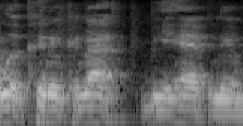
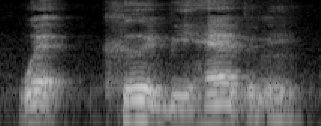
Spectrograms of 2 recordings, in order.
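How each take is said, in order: First: Said in the usual way. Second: Slow down and lean hard on "could"; "could" drawn out and punched for contrast; deliberate, weighty emphasis on "could"; stress on "could". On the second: Real, not acted. Corrects own phrase by contrast.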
